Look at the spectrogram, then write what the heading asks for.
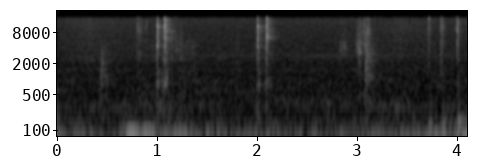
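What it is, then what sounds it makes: Plastic laptop keyboard. Fingertips tap the keys of a black plastic laptop keyboard with a red backlight while typing. Soft, quick clicks with bright edges sit over a steady low hum, each tap fading almost at once.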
